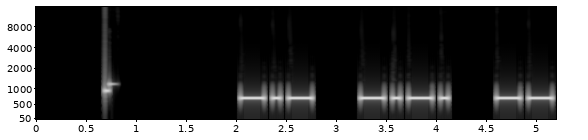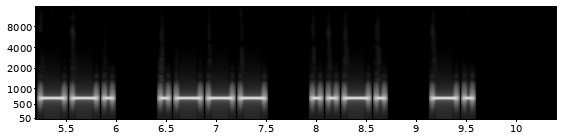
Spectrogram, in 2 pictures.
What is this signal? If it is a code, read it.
Morse code, heard as a keyed tone, about 15 wpm, spaced as for 11 wpm, 700 Hz. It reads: KC9JFN
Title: USA Call Signs - 6 Characters - 2x Character Spacing - 15wpm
